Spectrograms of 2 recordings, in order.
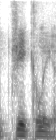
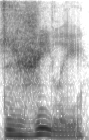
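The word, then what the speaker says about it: Gigli: pronounce it because I always want to say jiggly and I don't think that's how it's pronounced jiggly yeah hold up editing Josh here it's pronounced Julie so they're both wrong and that sets a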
